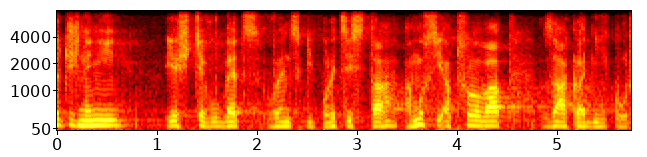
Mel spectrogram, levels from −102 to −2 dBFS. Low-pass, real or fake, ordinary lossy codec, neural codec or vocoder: 7.2 kHz; real; Opus, 16 kbps; none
